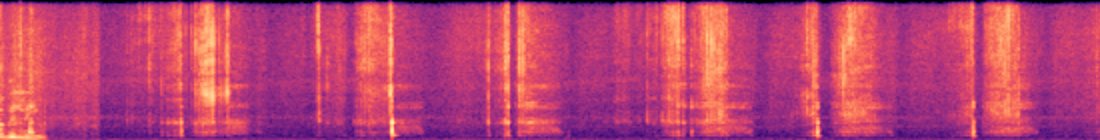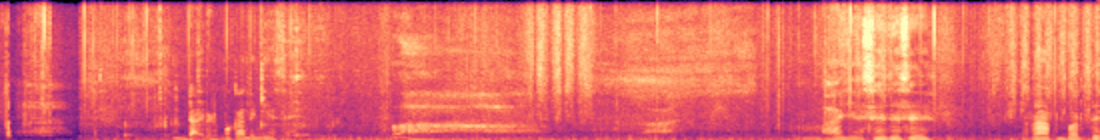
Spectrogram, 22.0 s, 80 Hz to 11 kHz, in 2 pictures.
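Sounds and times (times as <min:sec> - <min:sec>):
knife cutting vegetables: 0:09.6 - 0:10.3, 0:11.0 - 0:11.7.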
